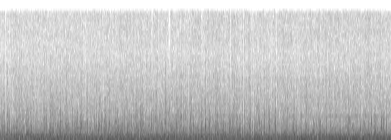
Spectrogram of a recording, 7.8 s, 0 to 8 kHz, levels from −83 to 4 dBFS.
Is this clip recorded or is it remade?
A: recorded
